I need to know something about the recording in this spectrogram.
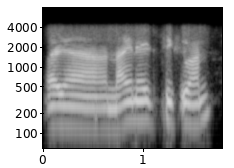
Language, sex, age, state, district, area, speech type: Odia, male, 30-45, Odisha, Nabarangpur, urban, conversation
